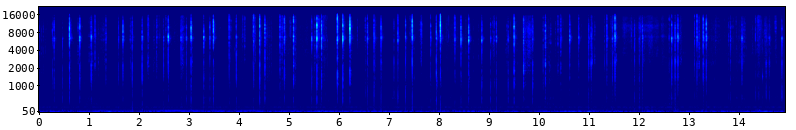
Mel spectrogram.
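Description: A small pale teal painted wooden letter block, held in one hand, is scratched and tapped on its flat faces with long nails. Rapid, dry, bright clicks and scratchy strokes come in a dense, uneven stream over a steady low hum. Each tap dies away almost instantly.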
